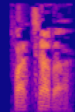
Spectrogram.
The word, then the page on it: fachada: espagnol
